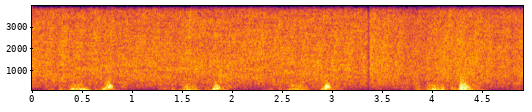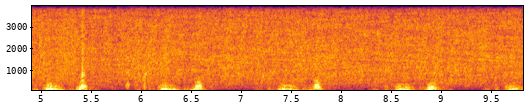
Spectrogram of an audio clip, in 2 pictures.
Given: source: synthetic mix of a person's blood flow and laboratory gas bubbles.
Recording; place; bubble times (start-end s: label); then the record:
Doppler ultrasound of blood flow; precordium
5.85-5.91 s: bubbles
6.02-6.06 s: bubbles
From the record:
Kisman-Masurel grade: 111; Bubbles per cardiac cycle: 1 to 2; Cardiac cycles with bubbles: 1 to 10%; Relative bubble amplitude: barely perceptible (0.100 to 0.250); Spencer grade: 1 (occasional bubble signal discernible with the cardiac motion signal, with majority of cardiac periods free of bubbles); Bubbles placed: only in the low amplitude regions of the cardiac cycle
